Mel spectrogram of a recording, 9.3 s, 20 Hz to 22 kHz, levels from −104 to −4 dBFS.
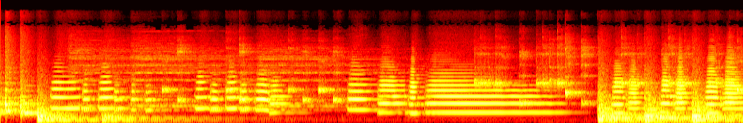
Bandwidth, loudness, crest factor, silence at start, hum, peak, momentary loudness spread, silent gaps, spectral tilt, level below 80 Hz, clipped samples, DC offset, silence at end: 10 kHz; -17 LUFS; 16 dB; 0 s; none; 0 dBFS; 11 LU; none; -7 dB/octave; -40 dBFS; under 0.1%; under 0.1%; 0 s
